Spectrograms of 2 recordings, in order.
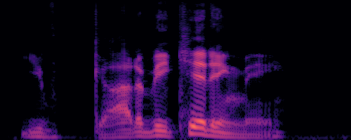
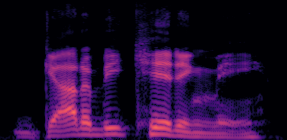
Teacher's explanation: Notice how got to becomes gotta in fast speech.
